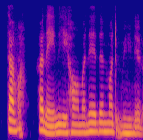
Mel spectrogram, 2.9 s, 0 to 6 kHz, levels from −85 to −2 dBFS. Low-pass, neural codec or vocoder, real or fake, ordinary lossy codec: 5.4 kHz; codec, 16 kHz, 0.5 kbps, X-Codec, HuBERT features, trained on LibriSpeech; fake; none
